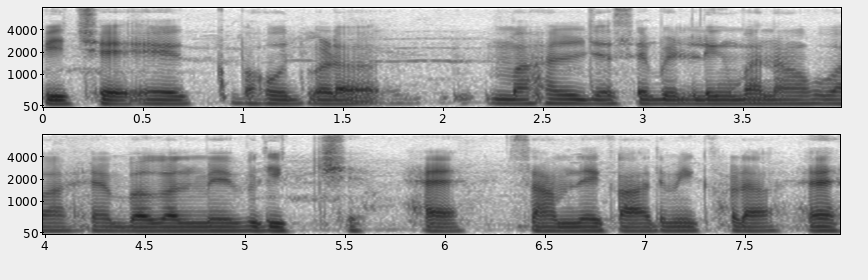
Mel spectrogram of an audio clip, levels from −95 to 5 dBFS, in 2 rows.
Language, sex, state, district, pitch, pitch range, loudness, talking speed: Hindi, male, Jharkhand, Deoghar, 115 Hz, 115-120 Hz, -16 LUFS, 145 wpm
